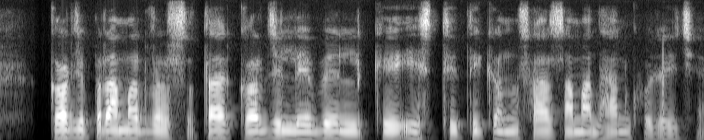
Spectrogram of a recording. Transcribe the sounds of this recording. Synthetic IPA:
kəɾd͡ʒəpɾaməɾd̪ʱəsət̪akəɾd͡ʒlebelkeʔist̪ʰit̪ikeənusaɾsəmad̪ʱankʰod͡ʒɛjt͡ʃʰɛ

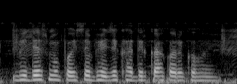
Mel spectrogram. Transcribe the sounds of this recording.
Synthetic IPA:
bid̪esmepɔjsebʱed͡ʒekʰat̪iɾkãkɔɾekɔɦoe

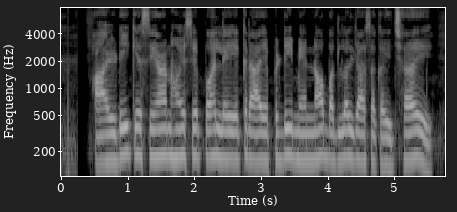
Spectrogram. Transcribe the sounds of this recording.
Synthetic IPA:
aiɖikesjanɦoesepəɦleːkɾaepʰɖimenəbəd̪ləld͡ʒasəkət͡ʃʰə

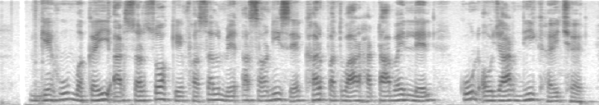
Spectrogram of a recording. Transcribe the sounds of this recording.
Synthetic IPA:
ɡeɦũməkəiaɾsəɾsoɦkepʰəsəlmeʔəsanisekʰəɾpət̪ʋaɾɦəʈabəɪlːel | kunəwd͡ʒaɾnikʰɦəjt͡ʃʰɛ

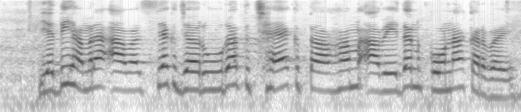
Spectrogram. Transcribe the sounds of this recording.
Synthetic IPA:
jəd̪iɦəmɾaʔaβəsjəkd͡ʒəɾuɾət̪t͡ʃʰɛkt̪ɔɦəmabed̪ənkonakəɾbəj

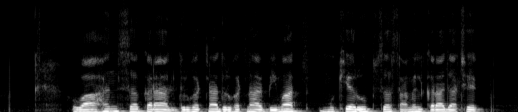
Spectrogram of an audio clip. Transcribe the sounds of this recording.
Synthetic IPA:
ʋaɦənsəkəɾald̪uɾɡʱəʈnad̪uɾɡʱəʈɳaɾbimat̪mukʰjəɾuːpsəsamilkəɾad͡ʒat͡ɕʰek̚

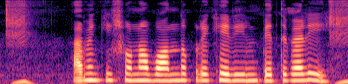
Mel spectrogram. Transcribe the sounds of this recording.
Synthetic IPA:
a̰mikiʃonabɔnd̪ʱokoɾekʰeɾinpet̪epaɾi

